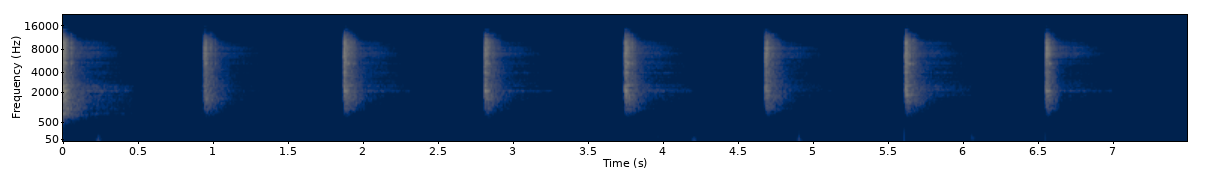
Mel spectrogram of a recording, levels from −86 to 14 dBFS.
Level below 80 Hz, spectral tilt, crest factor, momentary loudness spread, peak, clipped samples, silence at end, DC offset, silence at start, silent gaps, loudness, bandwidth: under -90 dBFS; 8.5 dB/octave; 34 dB; 15 LU; -8 dBFS; under 0.1%; 0.85 s; under 0.1%; 0 s; 0.47-0.92 s, 1.39-1.85 s, 2.34-2.79 s, 3.28-3.73 s, 4.22-4.67 s, 5.16-5.60 s, 6.08-6.54 s; -35 LUFS; 16 kHz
